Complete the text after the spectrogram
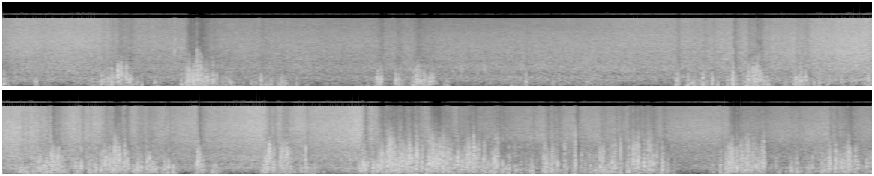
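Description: Strong wind roars in gusts outdoors.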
